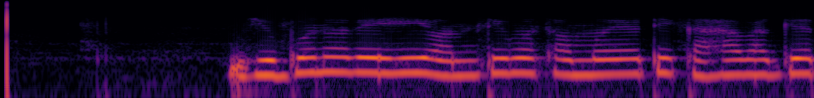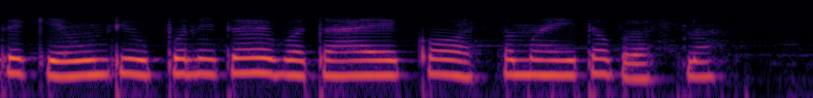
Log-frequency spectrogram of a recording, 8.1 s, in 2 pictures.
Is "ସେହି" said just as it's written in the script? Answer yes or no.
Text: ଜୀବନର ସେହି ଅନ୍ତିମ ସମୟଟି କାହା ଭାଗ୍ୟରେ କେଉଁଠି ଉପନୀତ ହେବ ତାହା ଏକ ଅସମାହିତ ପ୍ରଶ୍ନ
no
